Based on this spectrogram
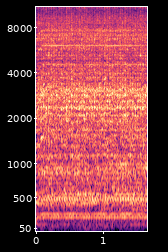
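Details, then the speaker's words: Sony EVS-5000 Hi8 deck, reassembled; steady, even high whir of tape spooling in full fast forward with no stalls or catches; the usual fault of the take-up spool stopping is not occurring now; normal fast forward. "anyway that's how it's supposed to uh run"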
